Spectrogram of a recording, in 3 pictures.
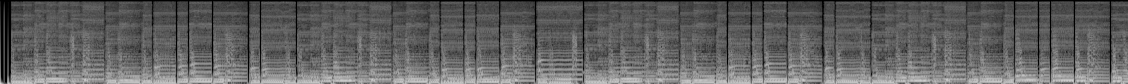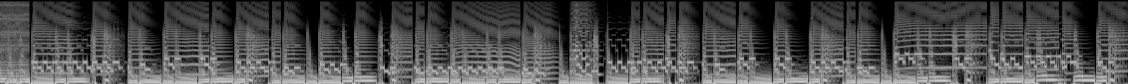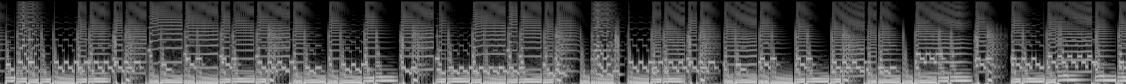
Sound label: guitaring, SIDTunes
